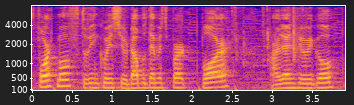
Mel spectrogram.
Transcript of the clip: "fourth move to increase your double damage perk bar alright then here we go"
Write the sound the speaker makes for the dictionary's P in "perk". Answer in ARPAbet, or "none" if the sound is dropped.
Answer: B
